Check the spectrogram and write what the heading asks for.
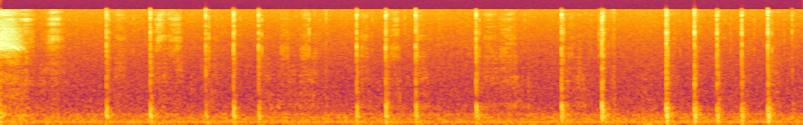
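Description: Stylus writing on a pen tablet as a formula is handwritten: a string of faint, irregular clicks and taps, a few a second, over a steady low hum.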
